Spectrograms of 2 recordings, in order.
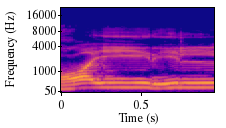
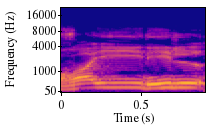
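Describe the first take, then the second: The two takes are said the same way.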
